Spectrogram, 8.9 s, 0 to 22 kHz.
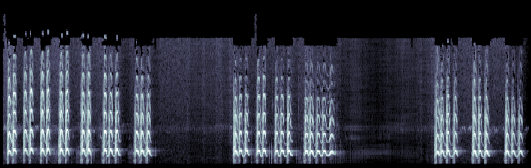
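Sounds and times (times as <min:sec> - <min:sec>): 
long-billed curlew calling: 0:00.1 - 0:02.6, 0:03.8 - 0:06.3, 0:07.2 - 0:08.8.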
